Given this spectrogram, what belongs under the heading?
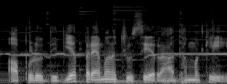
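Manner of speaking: usual speaking voice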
